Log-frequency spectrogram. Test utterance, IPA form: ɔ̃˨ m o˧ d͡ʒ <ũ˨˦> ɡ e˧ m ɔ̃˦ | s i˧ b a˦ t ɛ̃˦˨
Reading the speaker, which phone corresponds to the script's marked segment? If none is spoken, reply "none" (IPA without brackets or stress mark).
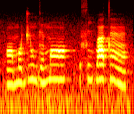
ũ˦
